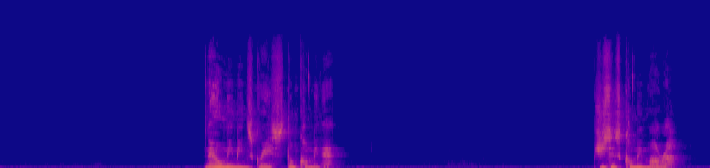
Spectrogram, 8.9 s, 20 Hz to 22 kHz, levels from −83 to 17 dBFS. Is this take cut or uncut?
uncut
